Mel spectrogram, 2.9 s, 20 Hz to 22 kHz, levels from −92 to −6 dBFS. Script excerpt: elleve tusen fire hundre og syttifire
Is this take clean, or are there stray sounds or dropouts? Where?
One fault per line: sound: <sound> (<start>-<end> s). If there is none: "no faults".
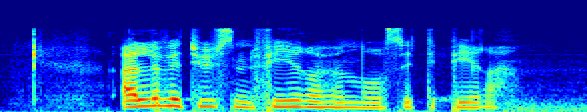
sound: dropout (2.2-2.3 s)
